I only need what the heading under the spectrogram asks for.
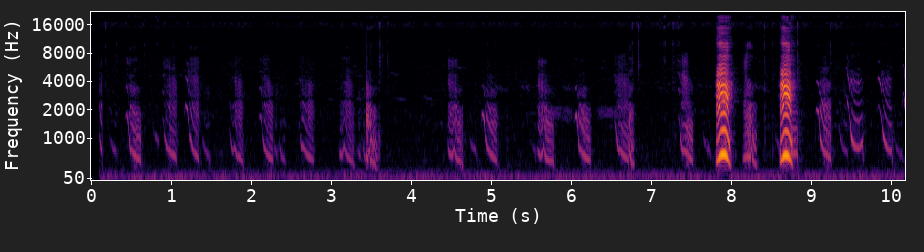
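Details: Hunting call of a female partridge from Pakistan: a series of quiet, descending, slurred notes at an uneven pace, broken by two loud harsh calls near the end, over a low rumbling background.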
